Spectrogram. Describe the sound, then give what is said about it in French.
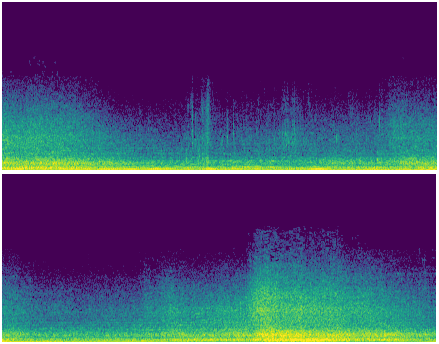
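A steady, broad wash of surf murmurs from a distance, with a low rumbling undertone and a gentle swell in loudness near the end. No voices. “Au loin, le murmure des vagues.”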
